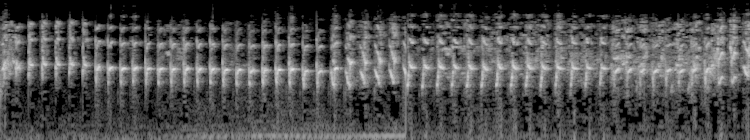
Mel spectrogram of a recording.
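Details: Lovebird chattering in a ngekek trill meant to rouse other lovebirds: shrill, rapidly pulsed notes with a thin whistled tone running through them, sustained for the whole stretch, a faint low hum briefly beneath.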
